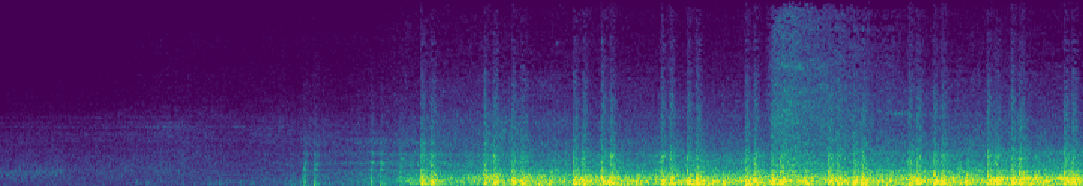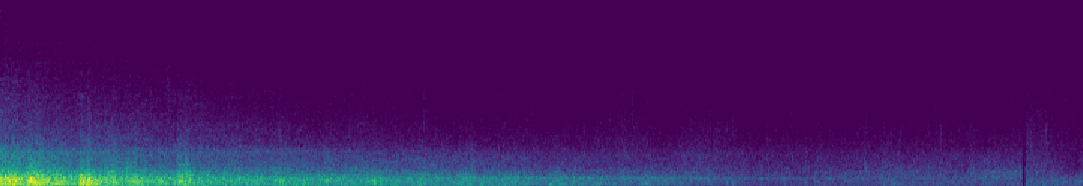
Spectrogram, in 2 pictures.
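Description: An electric passenger train crossing a steel railway bridge. Its rumble and the clatter of its wheels over the rail joints build up about five seconds in, stay loud for around ten seconds, then fade away slowly as it passes.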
